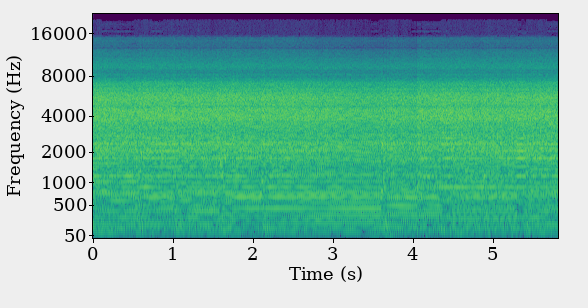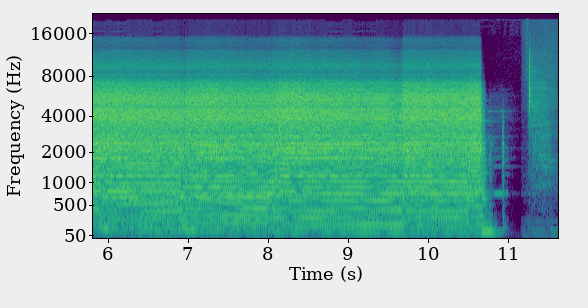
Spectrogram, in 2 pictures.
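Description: An electric guitar plays through a Line 6 Pod Express on a Ben Adrian Cartographer amp model, giving a loud, saturated, sustained tone with ringing chords and single notes, then it is cut off sharply at the end.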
